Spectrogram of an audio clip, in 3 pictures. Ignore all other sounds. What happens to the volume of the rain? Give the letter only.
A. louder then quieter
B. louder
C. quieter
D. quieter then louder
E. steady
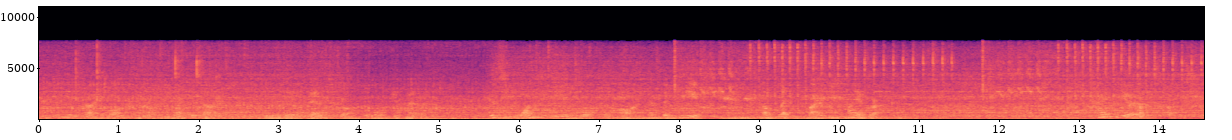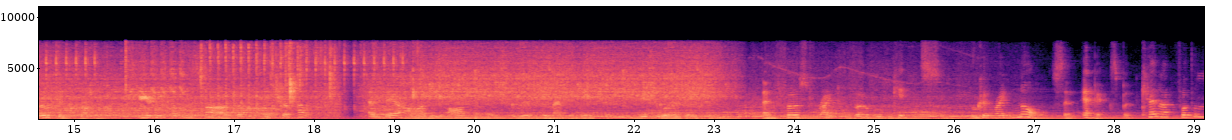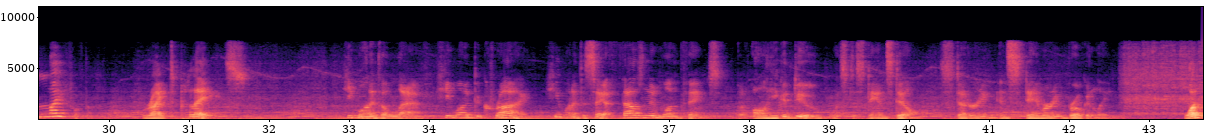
E.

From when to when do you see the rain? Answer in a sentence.
The rain can be heard from 0.0 to 23.4 s.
